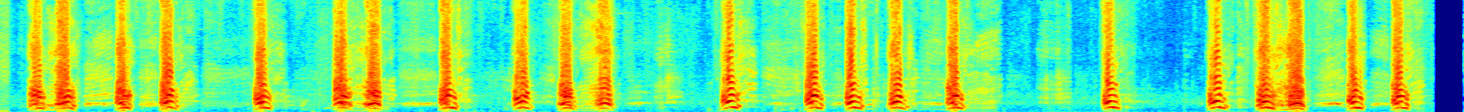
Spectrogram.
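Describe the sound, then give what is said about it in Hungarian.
A dog barks repeatedly and forcefully in quick, loud bursts, short clusters of sharp barks separated by brief pauses, sounding agitated and defensive, in a protection-dog sport exercise where the owner holds the dog on a leash while a man attacks them. “Akkor ugye van a őrzővédő szituáció, ez egy kutyás sport, ahol a gazda fogja a kutyát órázon, és egy csúnya bácsi megtámadja őket, és akkor azt el kell hárítani.”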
